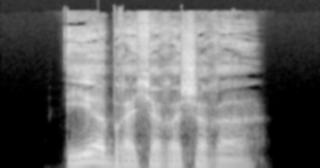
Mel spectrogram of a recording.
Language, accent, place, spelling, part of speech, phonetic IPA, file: German, Germany, Berlin, ehebrecherischere, adjective, [ˈeːəˌbʁɛçəʁɪʃəʁə], De-ehebrecherischere.ogg
- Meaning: inflection of ehebrecherisch: 1. strong/mixed nominative/accusative feminine singular comparative degree 2. strong nominative/accusative plural comparative degree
